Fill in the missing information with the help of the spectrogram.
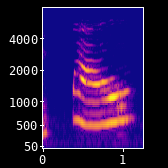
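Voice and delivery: high, tiny kitten meow; a lion squeaking a cute meow. Pretend. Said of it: "this lion here is saying".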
